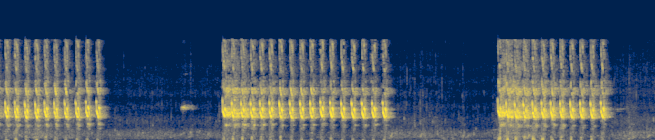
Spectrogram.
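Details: Cililin, a brown cililin, sings a clear rolling song for tutoring other songbirds. Three bursts of rapid, high, pulsing trill, each about one to one and a half seconds long, are separated by pauses of about a second.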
